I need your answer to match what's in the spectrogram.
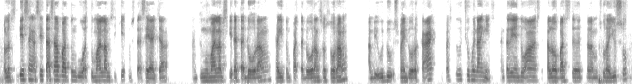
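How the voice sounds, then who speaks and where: A man's voice: mid-range voice, sharp tone, no room sound, low-quality recording. A man with a Malaysian Malay accent, a preacher giving earnest, heartfelt religious advice and repeating his key phrases. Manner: earnest, repetitive, emotionally emphatic. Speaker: Islamic preacher.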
